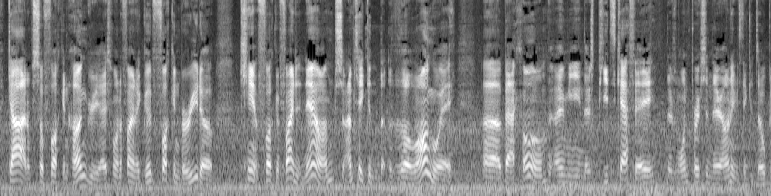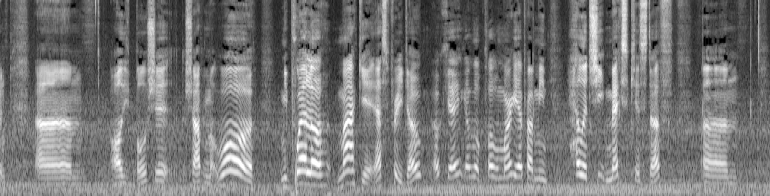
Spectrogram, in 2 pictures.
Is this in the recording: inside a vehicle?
yes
